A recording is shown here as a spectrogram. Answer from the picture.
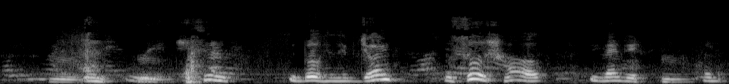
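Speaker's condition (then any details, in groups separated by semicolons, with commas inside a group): Speech loss after head injury; head injury from car accident, unconscious after accident, speech lost after accident; very difficult to utter words, speech feels heavy; listeners say understandable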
